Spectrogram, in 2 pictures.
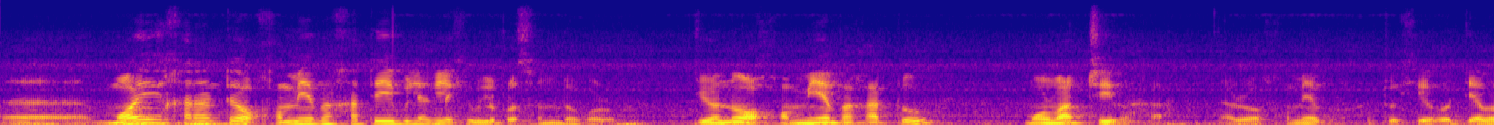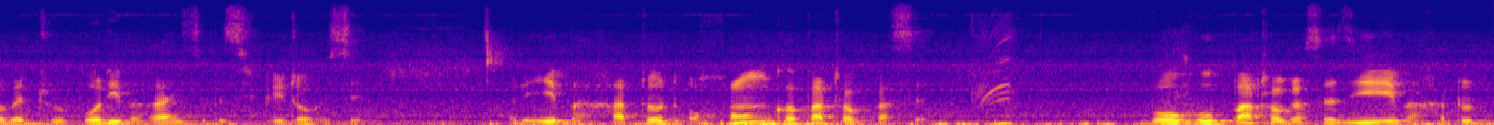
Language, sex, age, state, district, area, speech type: Assamese, male, 30-45, Assam, Majuli, urban, spontaneous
